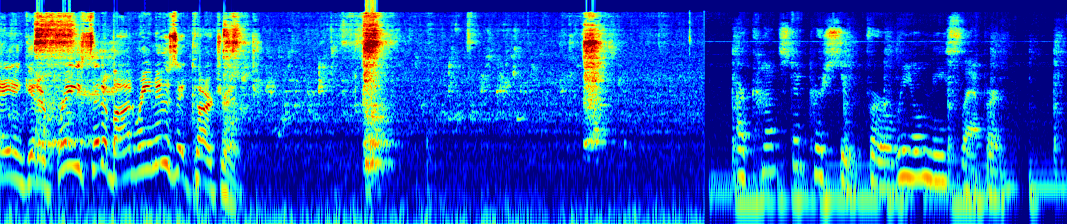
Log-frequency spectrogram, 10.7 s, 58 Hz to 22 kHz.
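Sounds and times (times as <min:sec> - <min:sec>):
speech: 0:00.0 - 0:02.6, 0:07.4 - 0:10.6
running water flowing: 0:00.0 - 0:07.1.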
